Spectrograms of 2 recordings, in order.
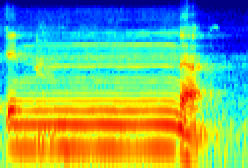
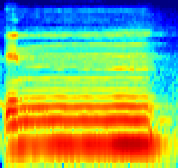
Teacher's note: Your tongue, as I mentioned last time, is preventing the air from coming out. When you say inna, when you say in, your tongue is blocking the air from coming out. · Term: noon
